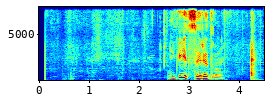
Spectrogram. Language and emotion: Russian, neutral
